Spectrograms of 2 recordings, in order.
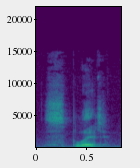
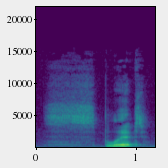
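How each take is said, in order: First: The S sound is short and ordinary. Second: The S sound is drawn out and exaggerated. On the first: "the second time we'll make a normal S" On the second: "The first time we'll exaggerate the S"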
